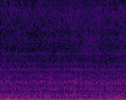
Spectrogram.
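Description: Steady hiss of a lit propane torch held at the gasifier's vent nozzle, with a low rumble underneath.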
